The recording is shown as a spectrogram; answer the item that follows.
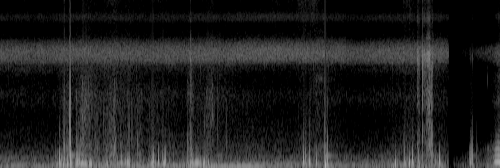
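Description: Irregular close handling noise, soft knocks, rubs and clicks in several short clusters, over a steady high-pitched whine; the sound drops out briefly near the end.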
